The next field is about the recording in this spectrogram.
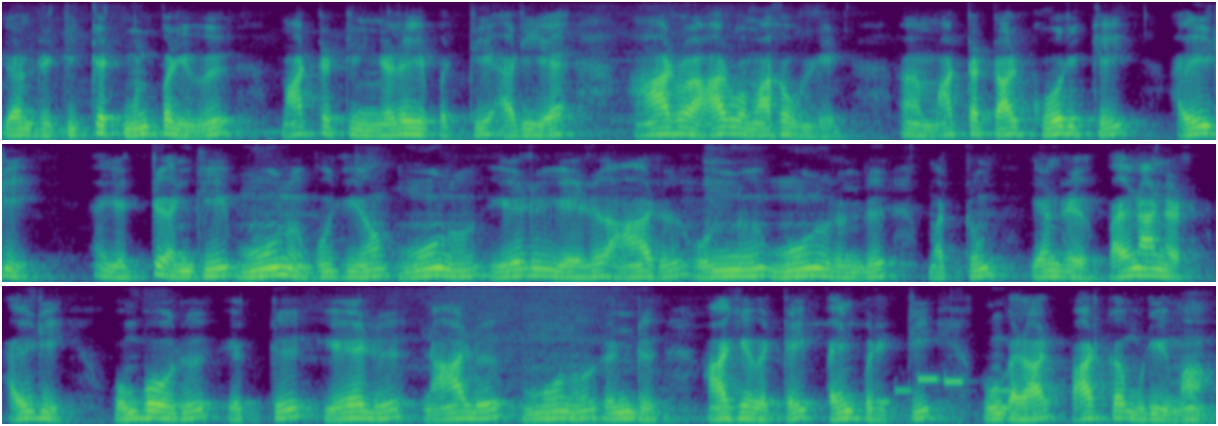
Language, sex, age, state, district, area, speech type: Tamil, male, 60+, Tamil Nadu, Tiruvarur, rural, read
